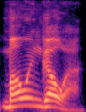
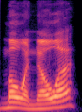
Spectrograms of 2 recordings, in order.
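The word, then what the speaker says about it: Francis Mauigoa: I think he does pronounce the G as an NG, like Tua Tagovailoa does. I think I've heard him say it Moangoa. So I read Moanoa. Yeah. I've heard him say Moangoa.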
